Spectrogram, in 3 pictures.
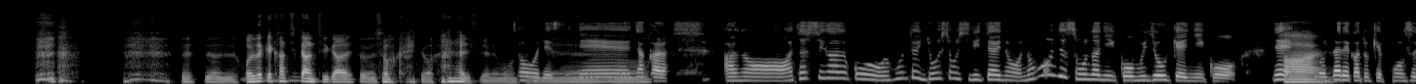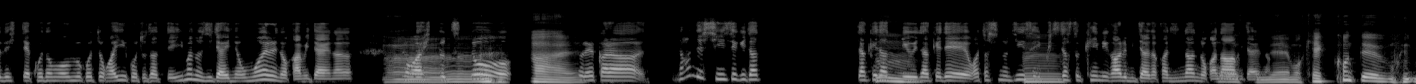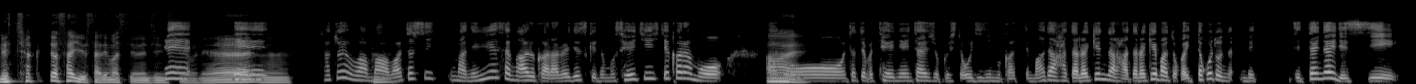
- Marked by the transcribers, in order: laugh; laughing while speaking: "紹介ってわからないですよね"; chuckle; tapping; chuckle
- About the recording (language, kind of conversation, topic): Japanese, advice, 周囲からの圧力にどう対処して、自分を守るための境界線をどう引けばよいですか？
